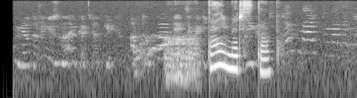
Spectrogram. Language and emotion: Russian, neutral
